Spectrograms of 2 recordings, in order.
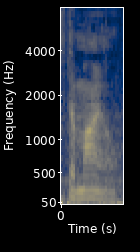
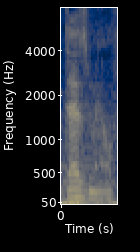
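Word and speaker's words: Dzemael: learned how to pronounce demile I thought it was desil for a while but I guess the D is silent okay back to it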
